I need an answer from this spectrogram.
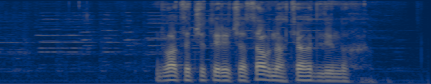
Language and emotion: Russian, neutral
